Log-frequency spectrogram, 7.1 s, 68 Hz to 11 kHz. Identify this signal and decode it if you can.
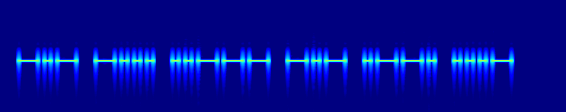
Morse code, heard as a keyed tone, about 15 wpm, 700 Hz. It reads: KB2KPV
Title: USA Call Signs - 6 Characters - Repeated 3x - 15wpm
